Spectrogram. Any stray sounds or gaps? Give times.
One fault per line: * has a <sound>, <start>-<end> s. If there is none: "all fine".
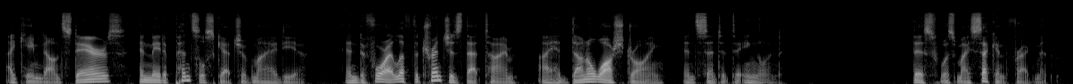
all fine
